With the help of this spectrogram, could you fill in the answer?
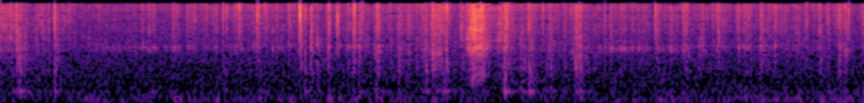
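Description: A black blade scrapes and shaves thin flakes off a solid, palm-sized orange bar of bath soap held in the hand. The sound is a quiet, dry, crinkly scraping with bright, rustling peaks, and the loudest shave comes about halfway through.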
